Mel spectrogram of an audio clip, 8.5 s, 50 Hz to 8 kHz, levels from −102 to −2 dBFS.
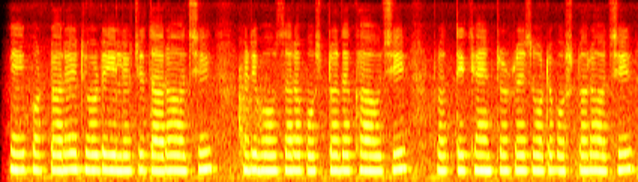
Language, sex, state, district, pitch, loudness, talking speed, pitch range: Odia, female, Odisha, Nuapada, 250 Hz, -13 LUFS, 120 wpm, 245-260 Hz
